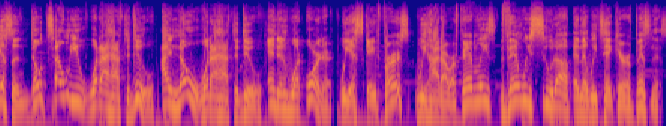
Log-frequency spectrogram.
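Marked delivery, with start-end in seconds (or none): none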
